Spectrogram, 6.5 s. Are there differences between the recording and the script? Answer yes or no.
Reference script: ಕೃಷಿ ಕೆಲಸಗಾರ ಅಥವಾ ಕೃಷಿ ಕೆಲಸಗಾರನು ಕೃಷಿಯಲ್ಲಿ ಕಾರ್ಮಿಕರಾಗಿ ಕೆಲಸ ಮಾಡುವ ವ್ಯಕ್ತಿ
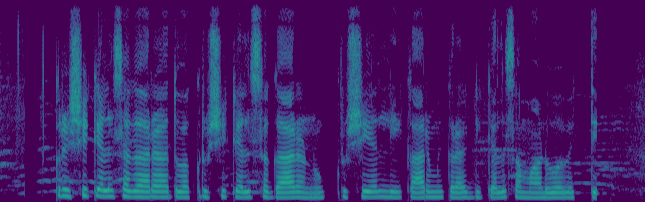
no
